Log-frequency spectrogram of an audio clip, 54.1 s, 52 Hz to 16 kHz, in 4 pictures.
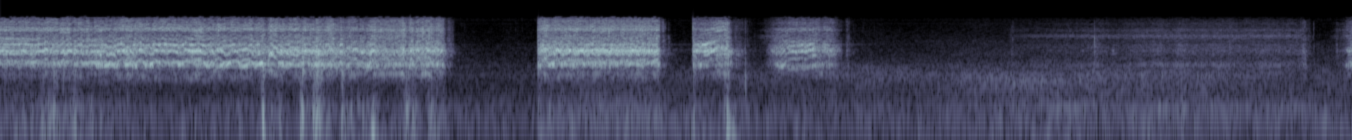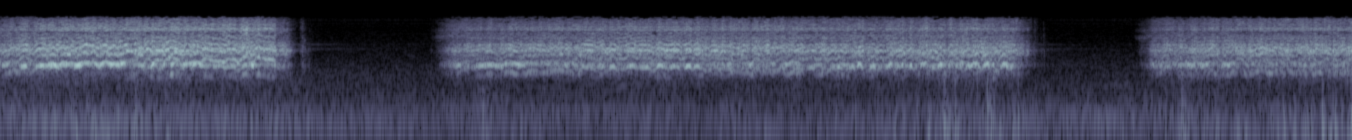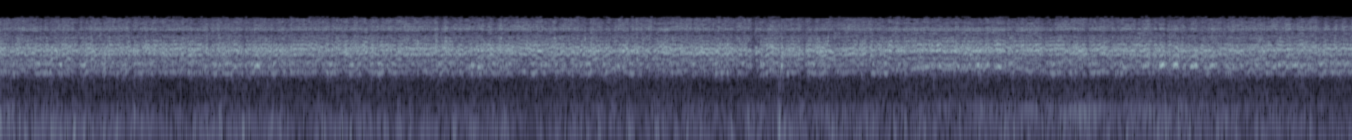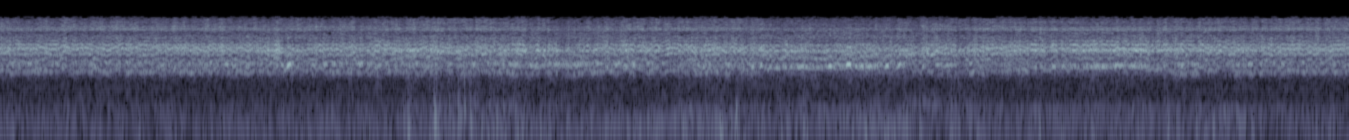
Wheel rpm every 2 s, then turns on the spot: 160, 150, 80, 100, 10, 10, 40, 150, 20, 100, 110, 90, 50, 120, 120, 120, 120, 110, 120, 110, 110, 110, 120, 110, 110, 110, 120.
10-12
